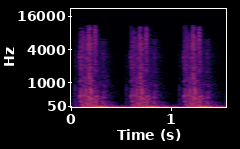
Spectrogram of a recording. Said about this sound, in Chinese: 小魔怪讨厌这一切，他总是一个人待在自己的房间里，一会儿大喊大叫，一会儿跺脚。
